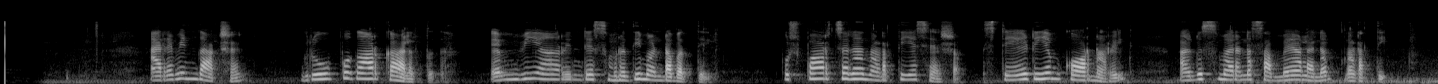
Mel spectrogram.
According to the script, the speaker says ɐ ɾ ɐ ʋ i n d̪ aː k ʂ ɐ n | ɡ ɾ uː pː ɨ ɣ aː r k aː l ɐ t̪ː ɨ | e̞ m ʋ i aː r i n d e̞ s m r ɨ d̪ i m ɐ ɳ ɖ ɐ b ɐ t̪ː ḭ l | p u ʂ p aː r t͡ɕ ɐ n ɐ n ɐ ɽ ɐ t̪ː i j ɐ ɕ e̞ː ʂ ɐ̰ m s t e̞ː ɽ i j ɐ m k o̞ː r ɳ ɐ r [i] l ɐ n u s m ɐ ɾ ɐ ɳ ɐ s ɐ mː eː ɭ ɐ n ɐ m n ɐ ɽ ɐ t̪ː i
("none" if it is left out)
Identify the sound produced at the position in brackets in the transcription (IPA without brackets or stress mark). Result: i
